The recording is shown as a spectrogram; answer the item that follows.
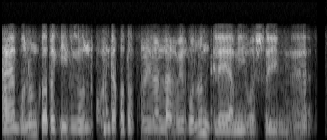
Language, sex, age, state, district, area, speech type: Bengali, male, 45-60, West Bengal, Jhargram, rural, conversation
